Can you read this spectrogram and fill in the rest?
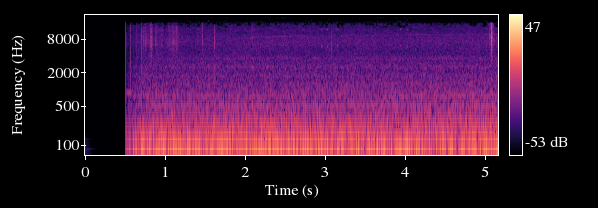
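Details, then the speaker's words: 2011 Ford F-150 3.5 EcoBoost on a road test after replacing the left turbo bypass valve diaphragm: an even low rumble with some tyre noise. The earlier moan/groan at about 1,800–2,000 rpm is gone, so the fix worked. "we're on a road test now after changing that valve that bypass valve diaphragm there's the critical rpm there's a bit of a tire noise but that's not the noise"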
